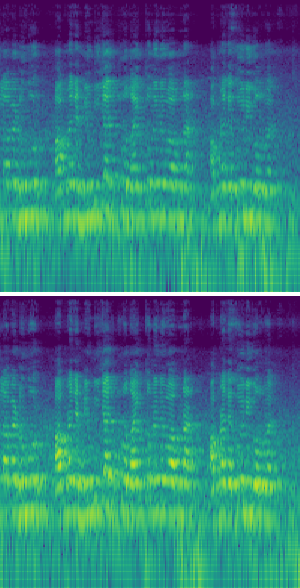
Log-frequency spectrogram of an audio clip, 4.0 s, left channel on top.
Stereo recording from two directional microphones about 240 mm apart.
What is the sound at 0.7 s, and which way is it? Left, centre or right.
A man's voice, left.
